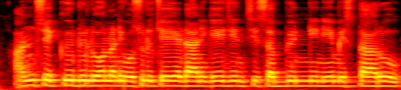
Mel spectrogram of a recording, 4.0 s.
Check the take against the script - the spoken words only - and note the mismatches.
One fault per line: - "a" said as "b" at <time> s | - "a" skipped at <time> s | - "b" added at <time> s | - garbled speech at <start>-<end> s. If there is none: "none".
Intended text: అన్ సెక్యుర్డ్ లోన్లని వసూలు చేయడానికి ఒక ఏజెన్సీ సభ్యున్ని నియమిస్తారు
- "ఒక" skipped at 2.1 s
